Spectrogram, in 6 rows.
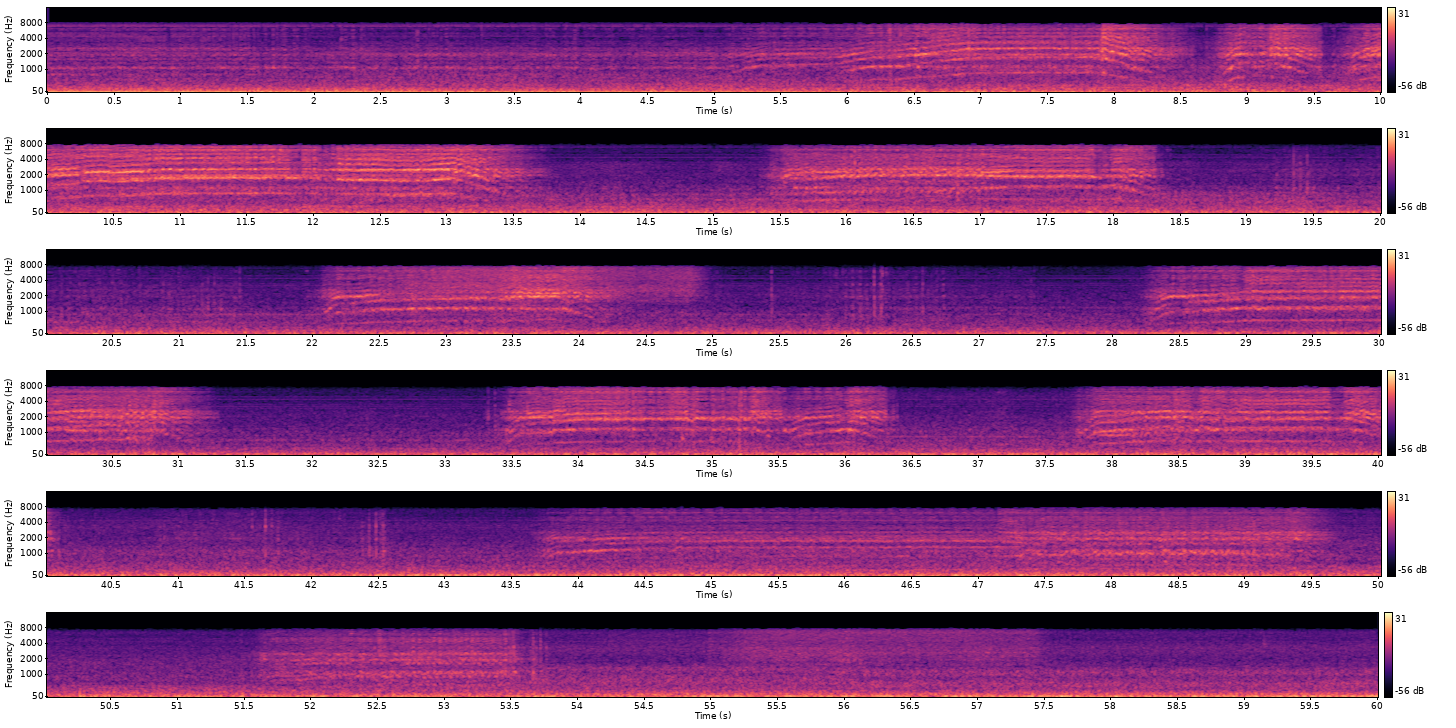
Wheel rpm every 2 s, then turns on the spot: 70, 70, 80, 180, 80, 190, 150, 20, 150, 30, 20, 120, 20, 20, 110, 90, 20, 130, 30, 120, 20, 10, 100, 110, 90, 10, 90, 0, 0, 0.
18-22 26-28 36-38 40-42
